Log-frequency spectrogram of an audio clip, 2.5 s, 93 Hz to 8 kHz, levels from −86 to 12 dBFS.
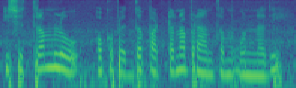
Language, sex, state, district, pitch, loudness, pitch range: Telugu, female, Telangana, Hyderabad, 220 Hz, -17 LUFS, 195-240 Hz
